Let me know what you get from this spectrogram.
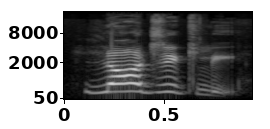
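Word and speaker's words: logically: लॉजिकली। यहाँ पर भी हमारा जो ये लेटर ए है वो साइलेंट हो जाता है, लेकिन दोस्तों ध्यान रखिएगा कि लिखते वक्त आपको स्पेलिंग की मिस्टेक नहीं करनी, ओके?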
